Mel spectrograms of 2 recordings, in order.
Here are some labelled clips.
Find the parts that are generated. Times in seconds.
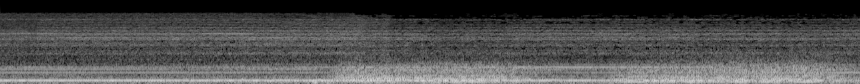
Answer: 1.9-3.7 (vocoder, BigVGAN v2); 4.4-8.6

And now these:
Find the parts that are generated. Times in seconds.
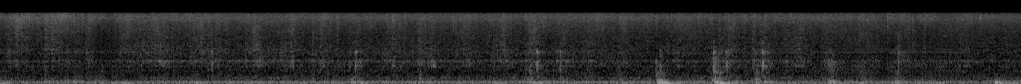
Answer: 0.6-1.4 (codec, SNAC); 8.1-9.6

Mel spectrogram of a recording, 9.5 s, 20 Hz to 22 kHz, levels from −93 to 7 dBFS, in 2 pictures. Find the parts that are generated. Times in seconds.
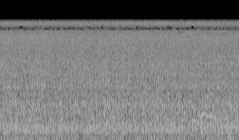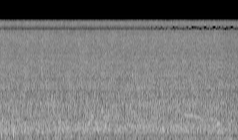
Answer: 4.6-7.8 (codec, HILCodec)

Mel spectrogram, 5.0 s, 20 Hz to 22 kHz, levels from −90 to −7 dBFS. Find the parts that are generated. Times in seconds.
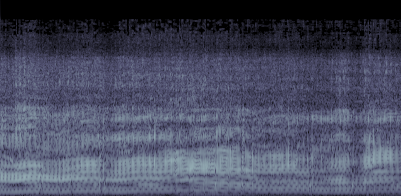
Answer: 0.5-3.5 (vocoder, BigVGAN v2)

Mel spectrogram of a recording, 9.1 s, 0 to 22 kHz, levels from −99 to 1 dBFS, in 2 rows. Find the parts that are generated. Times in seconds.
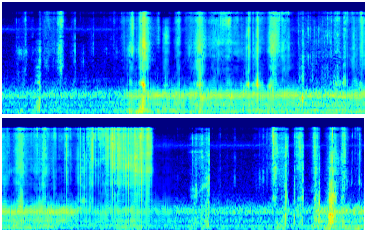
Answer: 1.5-3.7 (vocoder, BigVGAN v2); 4.3-6.7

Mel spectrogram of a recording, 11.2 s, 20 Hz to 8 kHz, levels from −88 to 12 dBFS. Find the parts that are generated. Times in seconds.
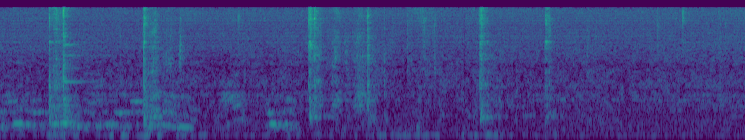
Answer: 0.0-1.3 (vocoder, BigVGAN v2); 1.8-11.2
